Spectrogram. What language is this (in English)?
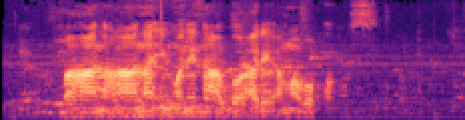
Kinyarwanda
